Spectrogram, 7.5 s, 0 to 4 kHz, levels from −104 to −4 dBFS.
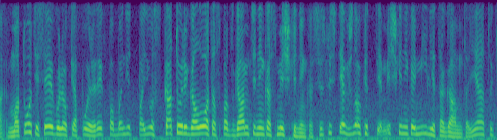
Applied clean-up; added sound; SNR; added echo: none; none; none; none.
